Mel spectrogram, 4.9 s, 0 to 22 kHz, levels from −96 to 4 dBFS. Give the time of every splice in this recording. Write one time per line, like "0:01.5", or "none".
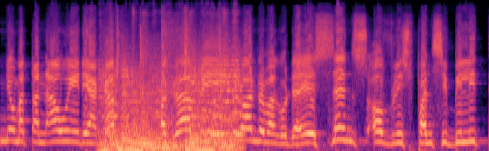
0:01.6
